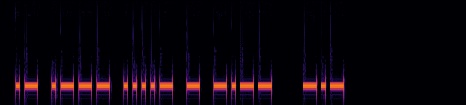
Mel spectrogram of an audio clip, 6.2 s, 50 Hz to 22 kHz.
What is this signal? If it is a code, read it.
Morse code, heard as a keyed tone, about 20 wpm, 700 Hz. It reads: AJ4TY K
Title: Speed-Racing Common QSO Phrases Encore - 17wpm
